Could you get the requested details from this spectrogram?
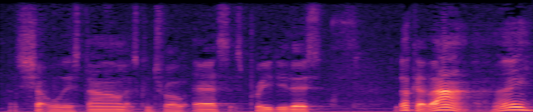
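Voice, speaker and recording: The speech goes at a fairly slow pace with big swings in loudness. Noticeable background noise sits behind it. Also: man. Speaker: web design tutor. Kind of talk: screen-recorded software tutorial. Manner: casual and upbeat.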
